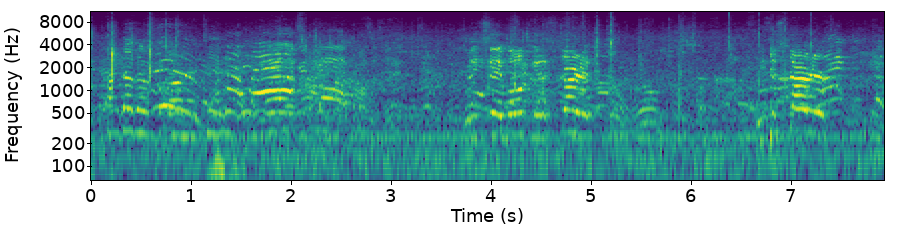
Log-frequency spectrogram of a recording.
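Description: Young players and men shout and cheer across an open field.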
